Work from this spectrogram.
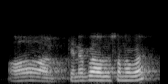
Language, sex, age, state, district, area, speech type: Assamese, male, 30-45, Assam, Biswanath, rural, conversation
